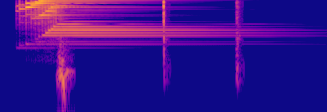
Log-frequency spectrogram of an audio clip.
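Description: Logo intro sound effect: a bright, shimmering chime sweeps up with a low thump, then rings and slowly fades, with two short clicks during the fade.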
